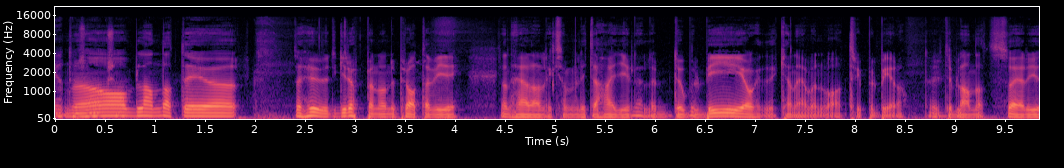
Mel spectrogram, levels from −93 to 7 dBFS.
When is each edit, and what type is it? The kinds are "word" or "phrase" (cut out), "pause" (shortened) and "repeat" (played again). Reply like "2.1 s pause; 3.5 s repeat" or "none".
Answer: 2.4 s word; 4.4 s pause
